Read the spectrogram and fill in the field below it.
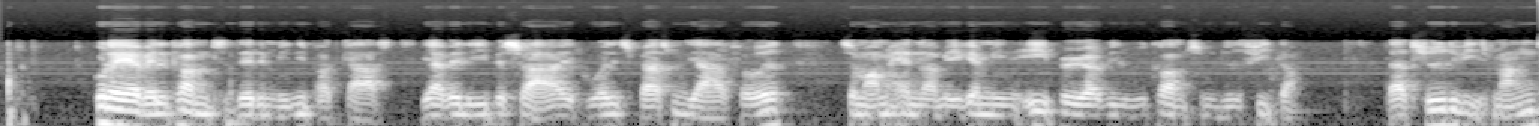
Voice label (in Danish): lydbog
